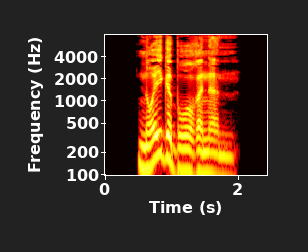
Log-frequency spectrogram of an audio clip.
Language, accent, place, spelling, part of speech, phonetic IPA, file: German, Germany, Berlin, Neugeborenem, noun, [ˈnɔɪ̯ɡəˌboːʁənəm], De-Neugeborenem.ogg
- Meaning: strong dative singular of Neugeborenes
